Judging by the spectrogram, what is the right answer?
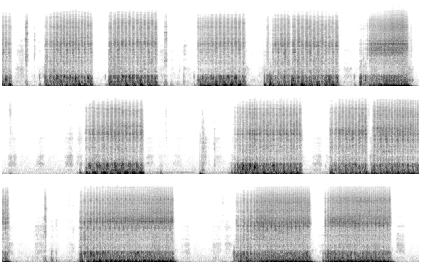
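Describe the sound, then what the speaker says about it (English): Jagged ends of small cut pieces for a miniature case are sanded by hand in a series of close, raspy rubbing bursts with brief pauses between strokes. "I'm going to sand the ends of them because they're a little jagged"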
